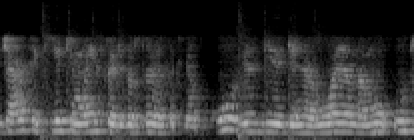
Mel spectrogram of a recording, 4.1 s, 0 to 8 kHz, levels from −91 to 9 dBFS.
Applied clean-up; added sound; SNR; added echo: neural separator model SepFormer DNS4.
